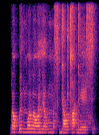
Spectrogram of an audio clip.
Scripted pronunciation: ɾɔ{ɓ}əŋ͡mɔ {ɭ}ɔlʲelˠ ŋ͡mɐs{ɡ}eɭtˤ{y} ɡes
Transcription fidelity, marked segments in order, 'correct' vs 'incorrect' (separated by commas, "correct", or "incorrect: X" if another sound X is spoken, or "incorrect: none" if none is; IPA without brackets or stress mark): correct, incorrect: l, correct, incorrect: i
